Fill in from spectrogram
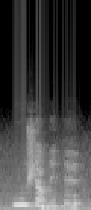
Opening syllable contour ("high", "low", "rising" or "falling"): high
